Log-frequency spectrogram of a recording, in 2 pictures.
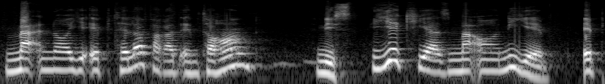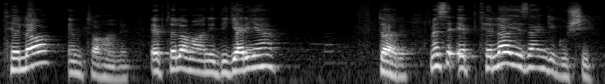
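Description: A man's voice: on the high side, animated, darkish tone. A man teaching a classroom lesson, joking and putting questions to his students. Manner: jokey, asks the class questions and banters. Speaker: religious studies teacher.

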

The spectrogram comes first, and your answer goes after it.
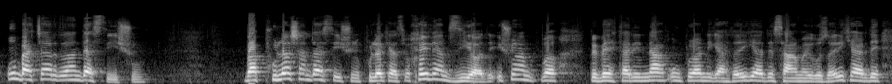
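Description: A man with a high-pitched, warm voice teaches religious studies in a jokey way, putting questions to the class and bantering with his students.

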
